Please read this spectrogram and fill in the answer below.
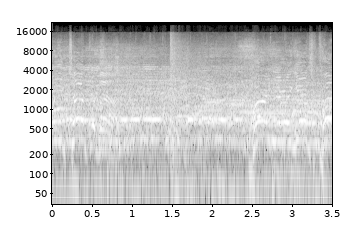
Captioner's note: crowd chatter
